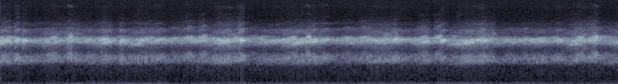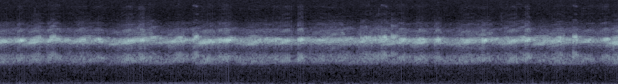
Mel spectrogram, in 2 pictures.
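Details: Spring wetland frog chorus, live recording with no looping: overlapping croaks merge into a steady, buzzing wall of sound with slight pulses in loudness, nothing else audible.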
